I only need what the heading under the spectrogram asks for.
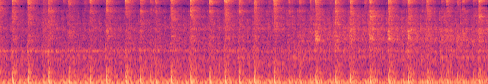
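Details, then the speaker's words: Freshly rebuilt two-stroke engine on first run: a quick, regular light tick with each firing pulse at idle, gone when revved and back on deceleration; expected to fade as the piston warms and expands. "Kalau digas bunyi ngelitiknya hilang ya. Tuh, jadi pas turun aja."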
